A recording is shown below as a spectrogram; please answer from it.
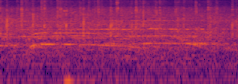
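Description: Badminton shoes squeaking and stamping on a court mat during a doubles rally, with sharp racket hits on the shuttlecock and a heavy footfall thump about a second in. Voices from the busy, echoing hall sit underneath.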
